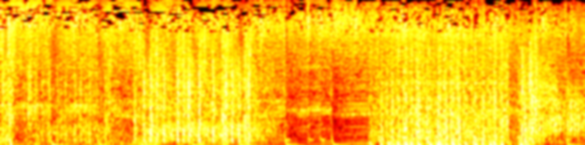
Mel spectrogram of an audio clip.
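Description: Sustained gunfire in the mobile shooter Battle Prime, dense loud automatic bursts running almost continuously with brief dips.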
